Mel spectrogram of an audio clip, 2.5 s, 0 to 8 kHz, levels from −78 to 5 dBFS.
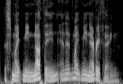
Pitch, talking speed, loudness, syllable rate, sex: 105 Hz, 220 wpm, -19 LUFS, 5.8 syllables/s, male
